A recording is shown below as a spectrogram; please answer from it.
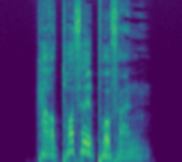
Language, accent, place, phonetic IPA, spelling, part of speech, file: German, Germany, Berlin, [kaʁˈtɔfl̩ˌpʊfɐn], Kartoffelpuffern, noun, De-Kartoffelpuffern.ogg
- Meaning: dative plural of Kartoffelpuffer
